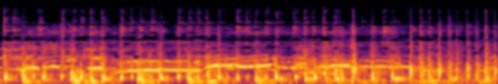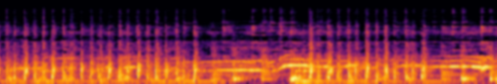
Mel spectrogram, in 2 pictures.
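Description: Moroccan Hmada folk music: a man sings a drawn-out mayat melody over steady frame-drum percussion. The singing breaks off briefly about ten seconds in while the drumming goes on.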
